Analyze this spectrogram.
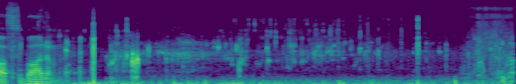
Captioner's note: water burbling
